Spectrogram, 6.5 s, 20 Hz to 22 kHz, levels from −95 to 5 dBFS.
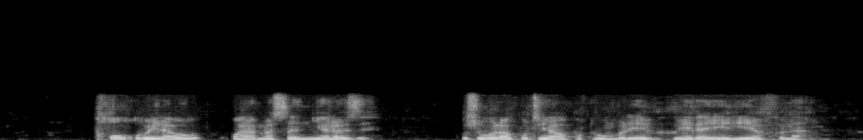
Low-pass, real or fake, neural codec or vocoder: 7.2 kHz; fake; codec, 16 kHz, 4.8 kbps, FACodec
